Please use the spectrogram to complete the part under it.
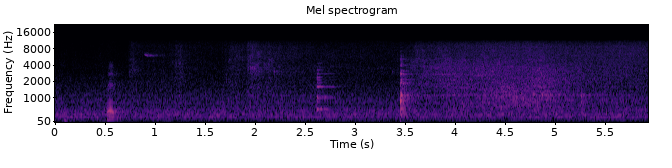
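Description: Sizzling in a pan seasoned with wholegrain salt and a pinch of chili during a Sicilian cooking demonstration: a low hiss with a few soft clicks, then a small ladle of water hits with a sharp burst and the sizzle swells louder and steadier.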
